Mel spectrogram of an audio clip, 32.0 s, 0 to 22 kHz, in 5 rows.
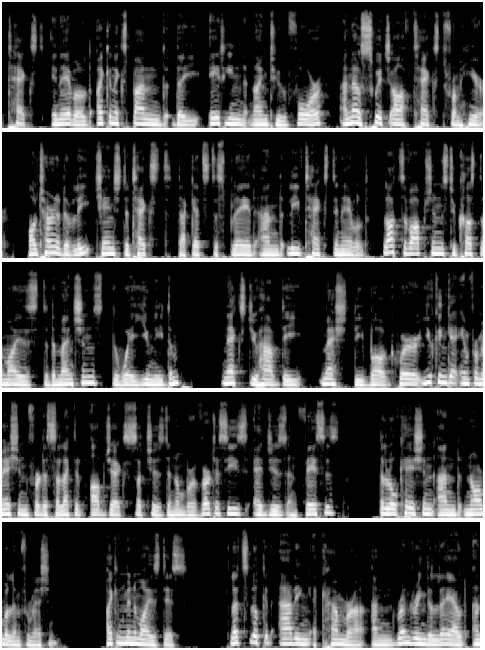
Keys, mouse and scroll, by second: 0.9 click, 5.2 click, 11.8 click, 17.5 click, 20.2 click, 21.9 double click, 22.6 click, 23.0 double click, 27.0 click, 29.5 Tab.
